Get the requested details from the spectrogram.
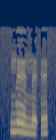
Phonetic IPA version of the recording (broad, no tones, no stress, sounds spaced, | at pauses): m ø m ø ʔ ʏ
